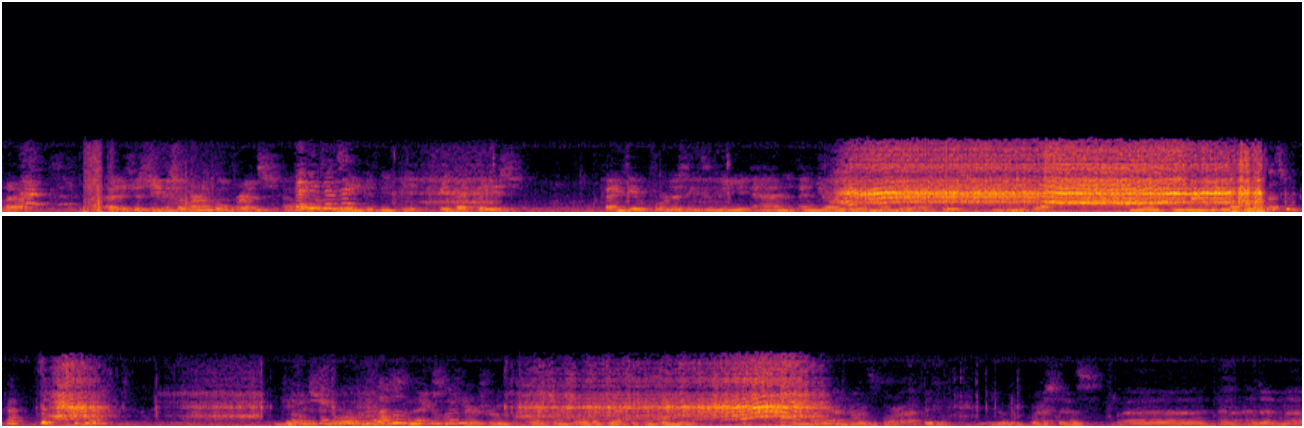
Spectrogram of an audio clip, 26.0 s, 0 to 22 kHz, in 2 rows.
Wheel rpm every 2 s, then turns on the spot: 0, 0, 10, 0, 110, 140, 50, 10, 0, 40, 40, 0, 0.
4-6 12-16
